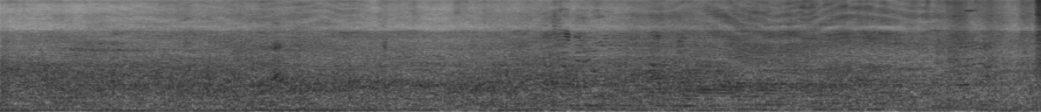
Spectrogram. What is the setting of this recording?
street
